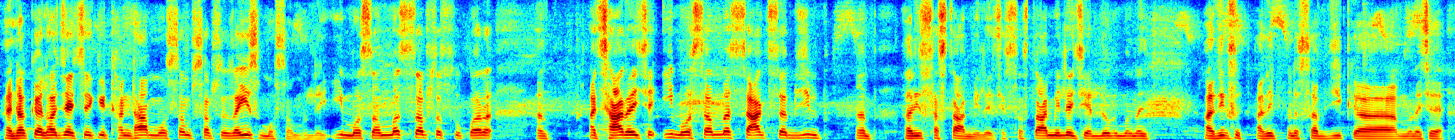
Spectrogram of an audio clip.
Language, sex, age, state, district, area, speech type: Maithili, male, 60+, Bihar, Purnia, rural, spontaneous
